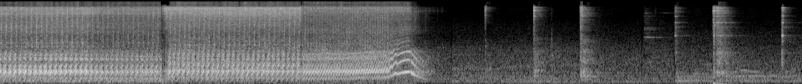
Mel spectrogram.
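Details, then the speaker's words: Motorcycle that makes noise on starting after standing two to three hours: fast metallic chatter over the running engine, about four beats a second, then shutdown clicks; suspected timing chain or tensioner rod. "अमूमन यह फाट जो है timing चैन का होता है या फिर टशन रड का होता है इन दोनों में से एक चीज को होता है"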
